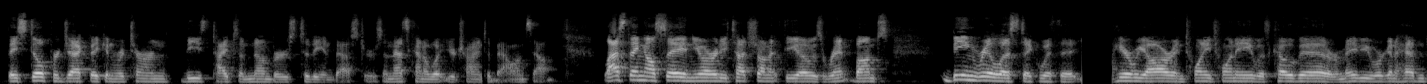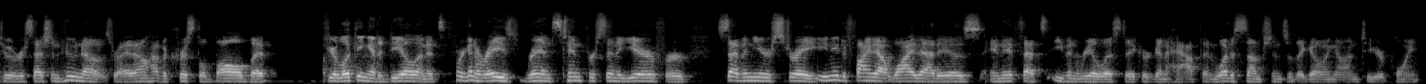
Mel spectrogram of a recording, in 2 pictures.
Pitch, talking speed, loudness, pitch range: 145 Hz, 240 wpm, -25 LUFS, 130-160 Hz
